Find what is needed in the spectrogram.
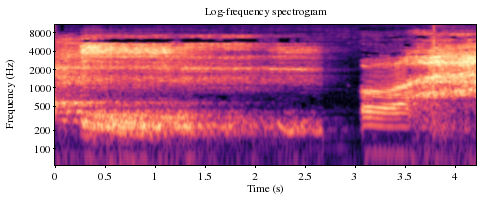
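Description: A cartoon character's voice: a long, low groaning sound, then after a short break a pitched grunt.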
